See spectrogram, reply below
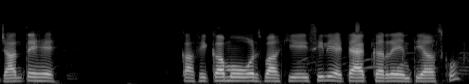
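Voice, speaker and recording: A man giving live cricket commentary as the match commentator, getting excited on big shots. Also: fairly high pitch, moderate pace, clean tone, highs cut off.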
